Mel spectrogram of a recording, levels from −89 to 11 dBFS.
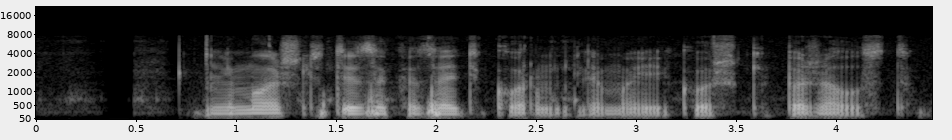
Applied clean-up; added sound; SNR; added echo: none; none; none; none.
